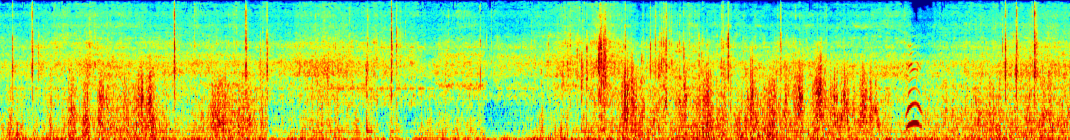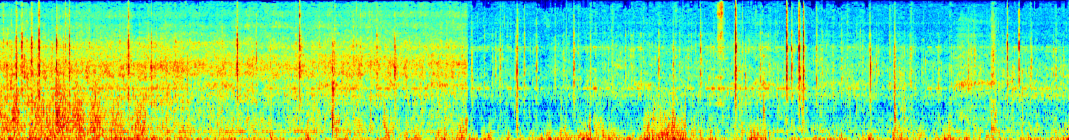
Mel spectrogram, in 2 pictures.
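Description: Bicycle tyres rattle and crunch over rock and gravel.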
